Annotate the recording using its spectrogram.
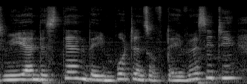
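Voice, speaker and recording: Over noticeable background noise, a woman talks fairly quickly. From Eswatini. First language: Swati. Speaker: YouTuber. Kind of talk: vlog commentary. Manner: animated.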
